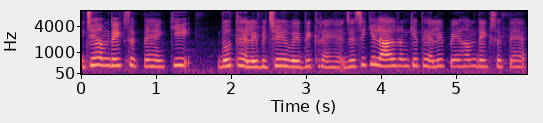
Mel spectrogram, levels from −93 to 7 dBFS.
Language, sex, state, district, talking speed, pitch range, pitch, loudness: Hindi, female, Chhattisgarh, Balrampur, 240 wpm, 270-310 Hz, 285 Hz, -18 LUFS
